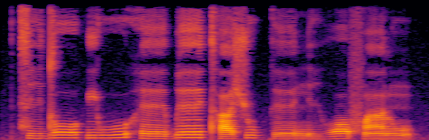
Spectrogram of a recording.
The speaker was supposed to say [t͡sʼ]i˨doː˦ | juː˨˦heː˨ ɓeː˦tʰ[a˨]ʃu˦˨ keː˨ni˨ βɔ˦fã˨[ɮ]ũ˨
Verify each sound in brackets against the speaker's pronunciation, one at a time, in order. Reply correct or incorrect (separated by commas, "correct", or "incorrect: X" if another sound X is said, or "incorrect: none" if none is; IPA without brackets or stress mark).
incorrect: t͡s, correct, incorrect: l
